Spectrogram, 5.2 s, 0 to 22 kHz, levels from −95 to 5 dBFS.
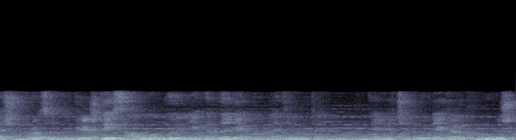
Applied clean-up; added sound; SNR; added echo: none; Organ; 12 dB; reverberation time 0.6 s.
